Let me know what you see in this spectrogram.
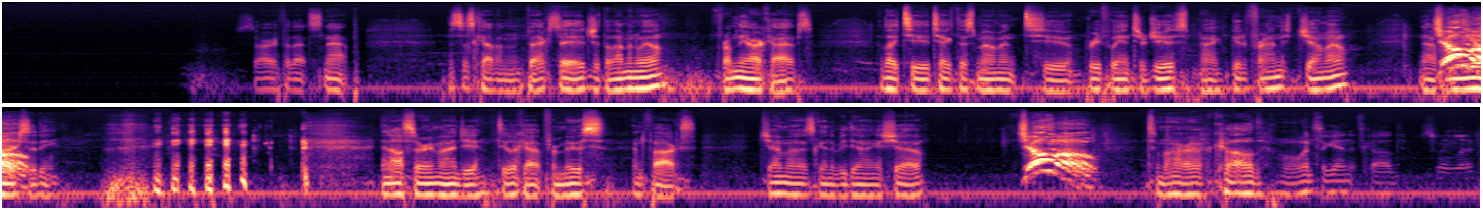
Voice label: radio banter; Lemonwheel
